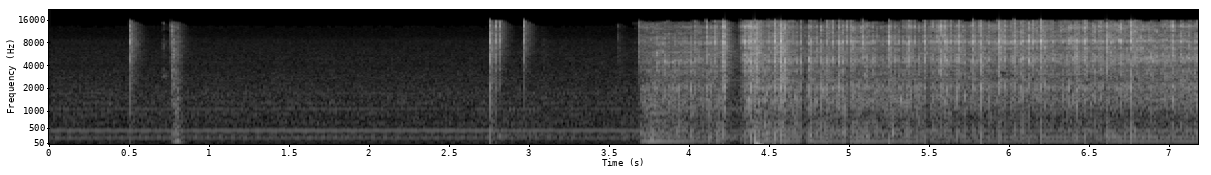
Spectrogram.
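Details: Lincoln tombstone transformer welder found discarded roadside, fitted with new stinger and a random ground clamp: quiet transformer hum and fan, a few taps, then arc strikes into steady even crackle and sizzle with 6011 rod; welder running normally.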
